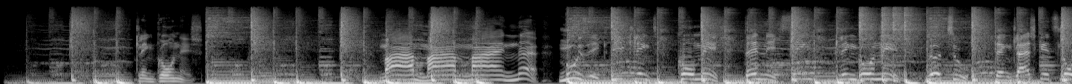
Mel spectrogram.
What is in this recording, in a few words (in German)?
klingonisch; klenginem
